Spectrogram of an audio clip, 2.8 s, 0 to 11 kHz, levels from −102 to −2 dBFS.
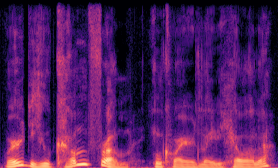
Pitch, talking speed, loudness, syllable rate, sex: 115 Hz, 170 wpm, -19 LUFS, 5.6 syllables/s, male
